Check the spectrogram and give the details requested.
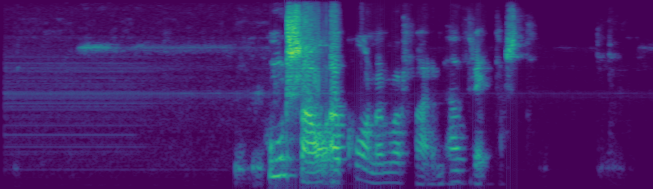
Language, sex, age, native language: Icelandic, female, 40-49, Icelandic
